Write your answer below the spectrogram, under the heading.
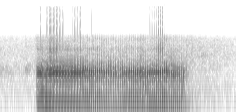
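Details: Sleeping pug named Lenon letting out a big snore, a single steady rasping, buzzy drone of about one and a half seconds, strong and even from start to finish, with only faint room quiet around it.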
